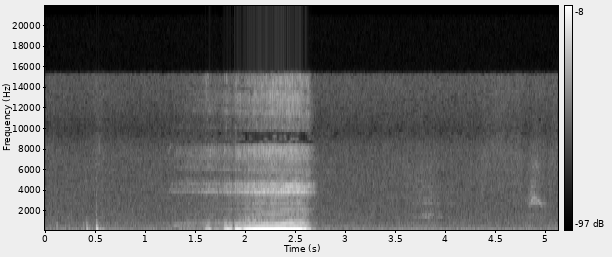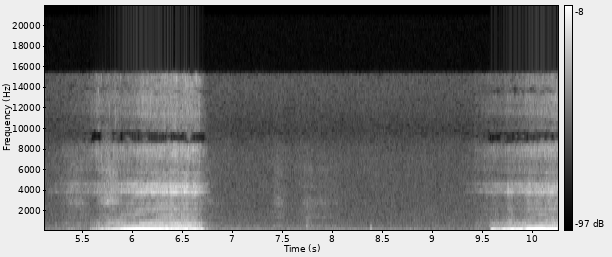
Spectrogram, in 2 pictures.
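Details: Sleeping bulldog: three loud, rough snores with quiet pauses between them, about 15 breaths a minute; snoring.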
